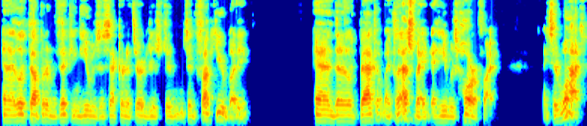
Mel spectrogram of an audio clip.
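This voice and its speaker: A man in his seventies speaks in a deep, low voice. He is a law professor looking back on his early years. He tells his stories in a relaxed, anecdotal way and often pauses on "um". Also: creaky. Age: 70s. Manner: relaxed and anecdotal, with frequent "um" fillers. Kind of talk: reminiscing interview storytelling.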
